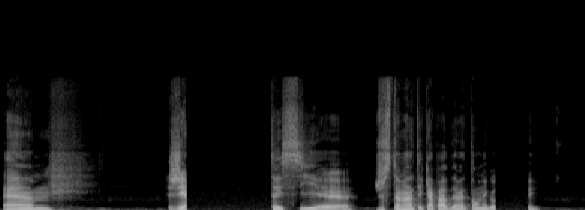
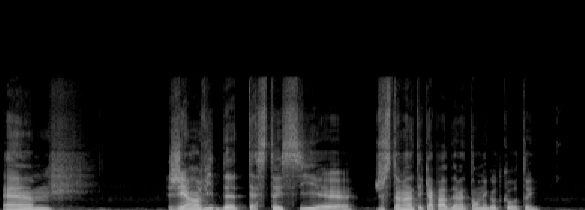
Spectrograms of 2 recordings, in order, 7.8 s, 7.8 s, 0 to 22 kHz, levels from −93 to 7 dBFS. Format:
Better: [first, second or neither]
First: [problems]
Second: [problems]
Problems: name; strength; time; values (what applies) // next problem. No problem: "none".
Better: second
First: audio cutting out; at 2.5 s for 1 s and at 6.5 s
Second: none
